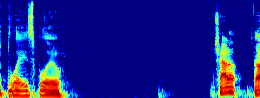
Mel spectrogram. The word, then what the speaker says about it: BlazBlue: Nanobiologist says BlazBlue is pronounced as Blaze Blue.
